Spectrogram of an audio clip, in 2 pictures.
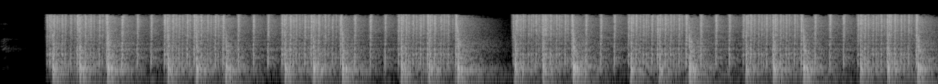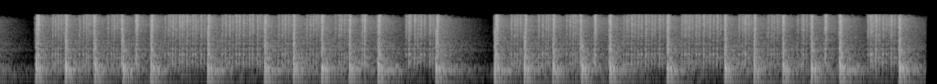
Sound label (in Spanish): palillera, tambores; Hijar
